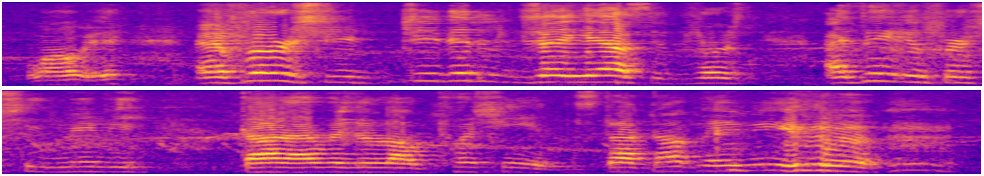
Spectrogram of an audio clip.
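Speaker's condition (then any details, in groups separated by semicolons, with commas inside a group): Cerebral palsy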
